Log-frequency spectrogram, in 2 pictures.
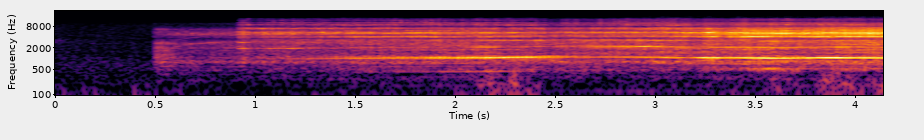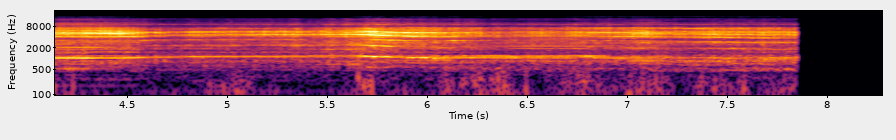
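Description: A power saw biting into a sheet of plywood on a house-building project, a steady high-pitched whine that starts abruptly and holds for about seven seconds with slight rises in pitch, then cuts off cleanly.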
